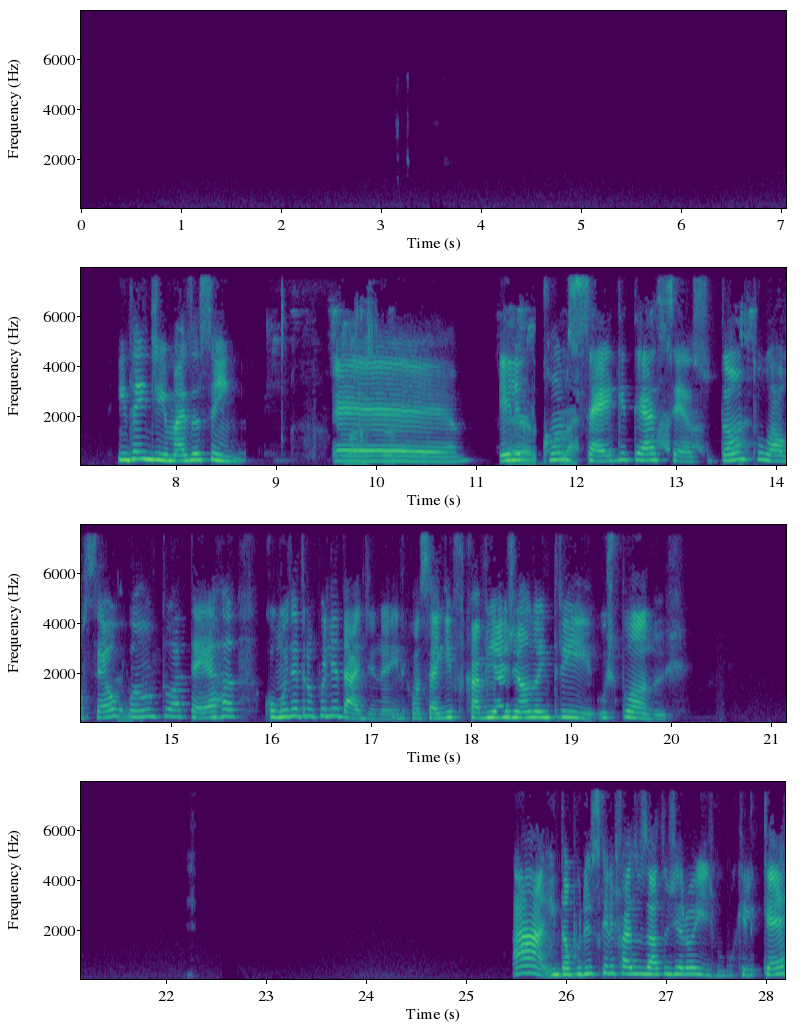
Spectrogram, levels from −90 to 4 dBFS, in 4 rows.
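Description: At 8.63 s and again at 9.00 s, a faint echo leak appears: a copy of the speech delayed by 332 ms and sitting about 35 to 40 dB below it, likely loudspeaker pickup the echo canceller left uncancelled. From 8.78 s, speech is suppressed in double talk. It dips by up to roughly 40 dB, or partly cuts out, at 8.78 s, 9.98 to 11.23 s, 11.6 to 11.86 s, 12.06 to 14.0 s and, less deeply, 14.39 to 14.84 s, likely because the canceller turned the talker down along with the echo.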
